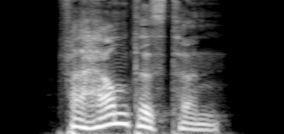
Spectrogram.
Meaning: 1. superlative degree of verhärmt 2. inflection of verhärmt: strong genitive masculine/neuter singular superlative degree
- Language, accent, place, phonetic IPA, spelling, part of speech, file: German, Germany, Berlin, [fɛɐ̯ˈhɛʁmtəstn̩], verhärmtesten, adjective, De-verhärmtesten.ogg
